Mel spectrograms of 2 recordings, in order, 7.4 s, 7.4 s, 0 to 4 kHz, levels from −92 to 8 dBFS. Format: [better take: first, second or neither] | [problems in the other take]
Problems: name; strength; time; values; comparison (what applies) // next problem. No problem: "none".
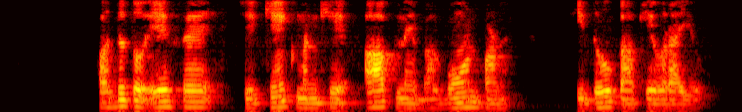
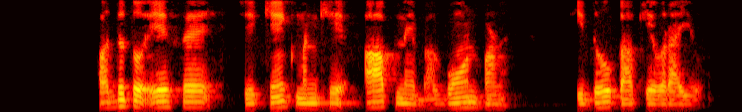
second | room echo; dies away in 0.2 s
